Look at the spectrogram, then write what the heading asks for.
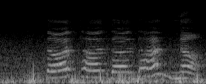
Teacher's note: जब हम इनका उच्चारण करेंगे, आप खुद भी इसका उच्चारण करके देखिए, तो हमारी जो टंग है, जो जीभ है, वो दांतों को स्पर्श करते हुए इन ध्वनियों को बाहर लाने में सहायता करती है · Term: त वर्ग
